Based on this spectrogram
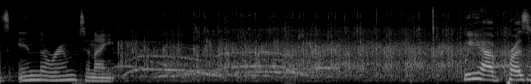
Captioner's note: applause, cheering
